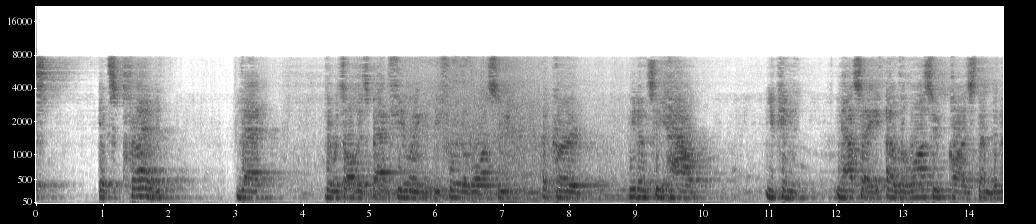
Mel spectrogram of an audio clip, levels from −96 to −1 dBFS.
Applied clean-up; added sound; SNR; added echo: neural separator model SepFormer DNS4.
